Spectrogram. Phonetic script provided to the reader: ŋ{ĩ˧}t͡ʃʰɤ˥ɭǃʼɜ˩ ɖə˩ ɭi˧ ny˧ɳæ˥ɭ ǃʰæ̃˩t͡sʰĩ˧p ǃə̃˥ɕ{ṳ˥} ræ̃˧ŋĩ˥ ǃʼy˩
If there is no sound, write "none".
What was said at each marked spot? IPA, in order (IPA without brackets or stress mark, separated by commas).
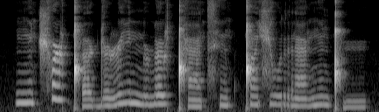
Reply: ĩ˧, u˥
